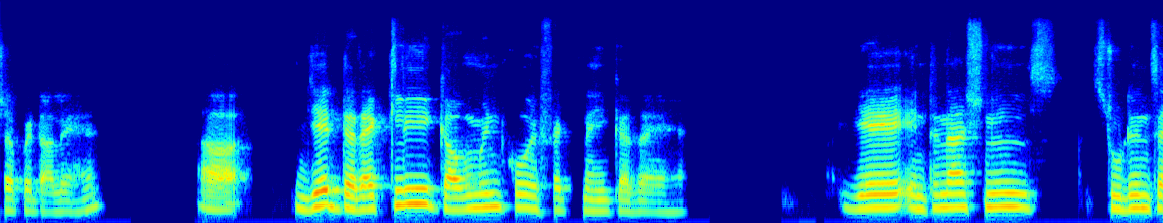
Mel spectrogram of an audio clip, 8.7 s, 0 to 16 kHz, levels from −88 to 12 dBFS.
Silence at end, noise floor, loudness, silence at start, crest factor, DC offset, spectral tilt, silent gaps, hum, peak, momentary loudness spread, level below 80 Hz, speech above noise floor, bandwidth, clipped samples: 0 s; under -90 dBFS; -23 LUFS; 0.05 s; 18 dB; under 0.1%; -7 dB/octave; 0.97-1.46 s, 5.31-5.85 s, 6.11-6.18 s; none; -6 dBFS; 16 LU; -72 dBFS; over 67 dB; 11.5 kHz; under 0.1%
